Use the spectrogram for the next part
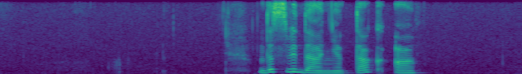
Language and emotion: Russian, neutral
